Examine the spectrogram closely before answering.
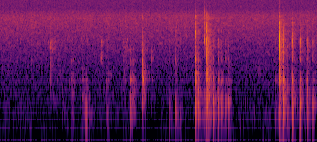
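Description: A small plastic Littlest Pet Shop figure handled and set down on a hard, glossy tabletop: scattered light clicks and taps, then two quick runs of clicks, about four seconds in and again near the end.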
